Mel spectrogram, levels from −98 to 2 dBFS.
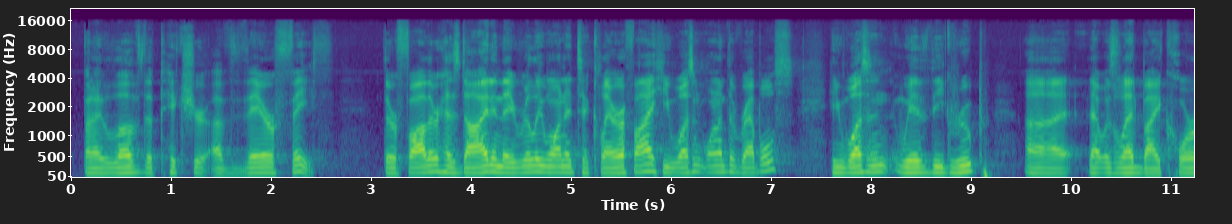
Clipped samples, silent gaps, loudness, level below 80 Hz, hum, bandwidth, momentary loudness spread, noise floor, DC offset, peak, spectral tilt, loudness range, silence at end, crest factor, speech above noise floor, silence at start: under 0.1%; none; -21 LUFS; -54 dBFS; none; 16 kHz; 10 LU; -60 dBFS; under 0.1%; -2 dBFS; -5 dB/octave; 4 LU; 0 s; 20 dB; 39 dB; 0.15 s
